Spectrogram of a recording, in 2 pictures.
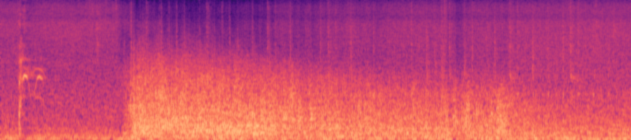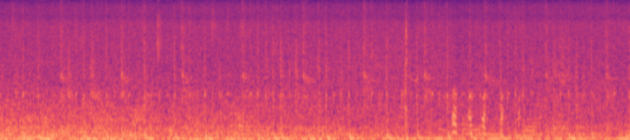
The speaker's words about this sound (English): We're just exactly in the middle of this storm. There's no wind whatsoever. It's coming down straight from the top, straight from heaven.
